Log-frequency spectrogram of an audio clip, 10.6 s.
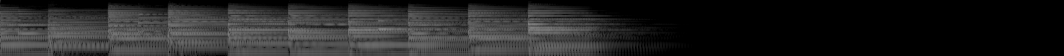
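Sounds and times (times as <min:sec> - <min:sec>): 
ragtime piano: 0:00.0 - 0:06.2.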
